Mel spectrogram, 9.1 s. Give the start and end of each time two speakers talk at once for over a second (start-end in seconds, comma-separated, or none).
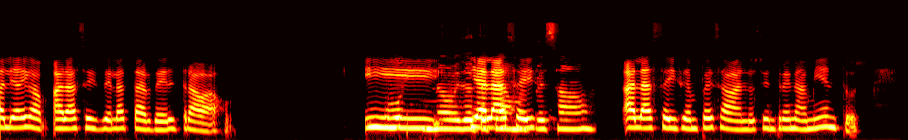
3.8-5.5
